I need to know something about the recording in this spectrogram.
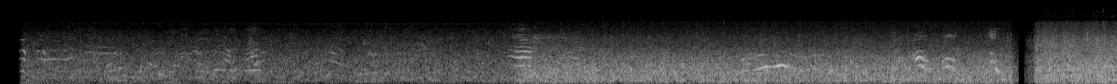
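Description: A shallow river flows gently over stones.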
